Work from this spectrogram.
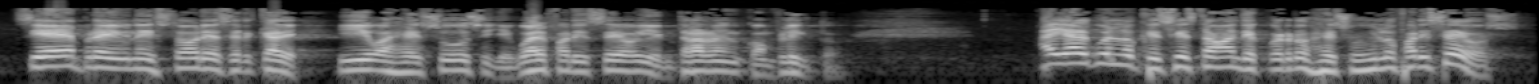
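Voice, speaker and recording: A Colombian man preaches in a conversational style, his voice set a little higher than most men's. He drives points home by repeating phrases and poses rhetorical questions as he teaches. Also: a bit bright. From Palmira, Colombia. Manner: emphatic repetition, rhetorical questions. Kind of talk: conversational sermon.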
